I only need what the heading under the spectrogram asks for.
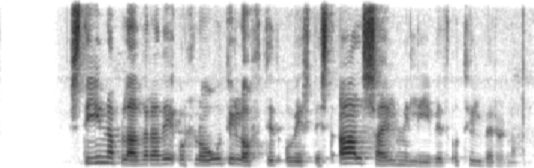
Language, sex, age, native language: Icelandic, female, 40-49, Icelandic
